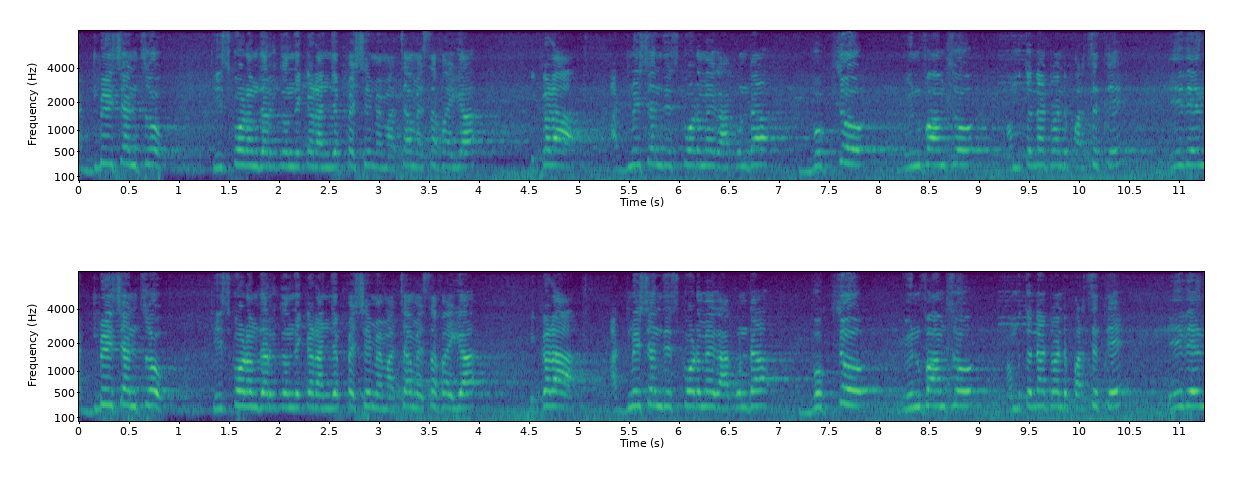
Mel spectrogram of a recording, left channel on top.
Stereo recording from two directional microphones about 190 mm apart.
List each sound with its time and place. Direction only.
0.2 s a man's voice: 30° right (ahead or behind)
